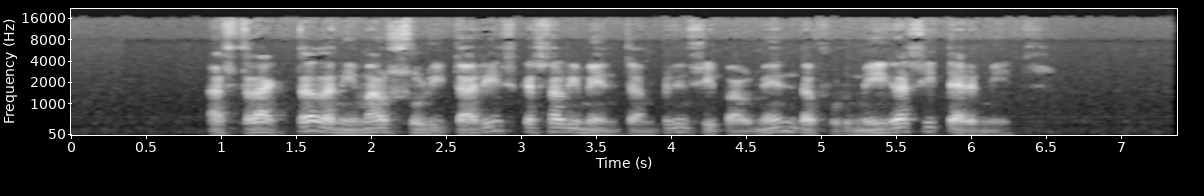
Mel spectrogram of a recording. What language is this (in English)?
Catalan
